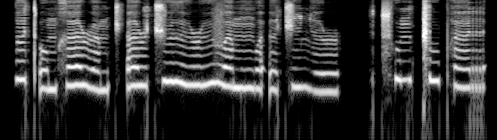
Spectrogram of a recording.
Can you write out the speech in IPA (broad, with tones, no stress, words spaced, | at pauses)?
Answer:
ə˦tʼo˨mxɜ˧ɹœ˨m t͡ʃʼɜ˧ɹt͡ʃʉ˦ðʉ˧ɹ ʉ˦vɜ˧m ŋʷɜ˧ʔɘ˨t͡ʃi˦ʎɘ˧ɹ | t͡sʰu˦mǁu˦pʰɜ˧r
